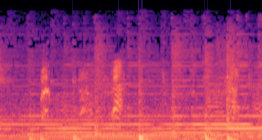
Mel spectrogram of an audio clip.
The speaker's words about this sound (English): Other dogs in the yard play.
